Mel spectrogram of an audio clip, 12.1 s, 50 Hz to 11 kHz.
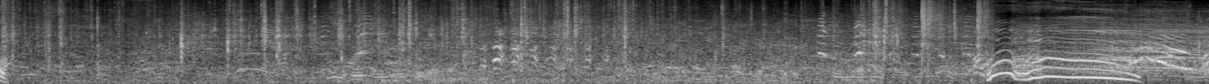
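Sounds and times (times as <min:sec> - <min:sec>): murmur of spectators' voices: 0:00.0 - 0:12.0.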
